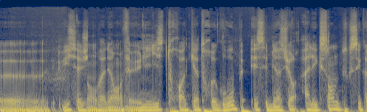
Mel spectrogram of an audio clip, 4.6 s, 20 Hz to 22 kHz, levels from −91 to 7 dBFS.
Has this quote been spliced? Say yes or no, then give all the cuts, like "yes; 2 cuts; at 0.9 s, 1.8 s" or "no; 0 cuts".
yes; 3 cuts; at 1.1 s, 1.6 s, 2.1 s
